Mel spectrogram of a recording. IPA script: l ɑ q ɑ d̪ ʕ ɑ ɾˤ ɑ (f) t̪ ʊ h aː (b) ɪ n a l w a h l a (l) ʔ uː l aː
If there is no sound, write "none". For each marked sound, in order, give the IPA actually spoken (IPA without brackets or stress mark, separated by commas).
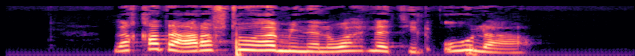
f, m, l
